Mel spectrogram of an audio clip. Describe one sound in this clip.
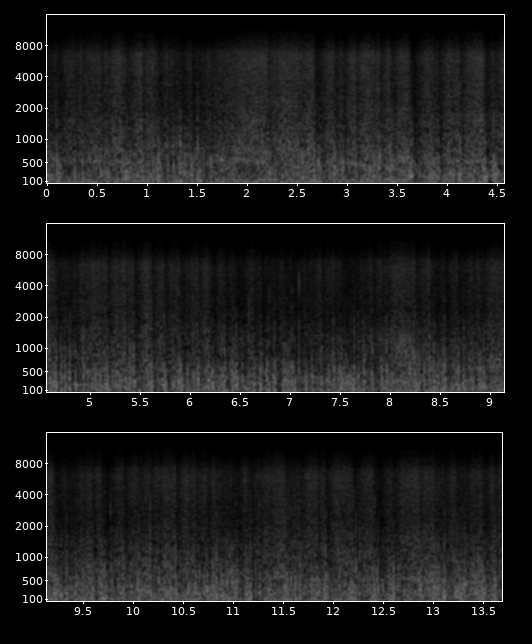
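Wind buffets loudly and steadily, rumbling low.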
